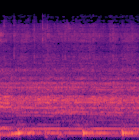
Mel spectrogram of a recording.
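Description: Background music: a steady, low held drone of two sustained tones with no words over it.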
